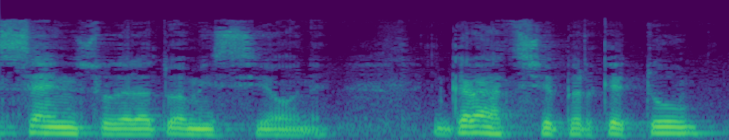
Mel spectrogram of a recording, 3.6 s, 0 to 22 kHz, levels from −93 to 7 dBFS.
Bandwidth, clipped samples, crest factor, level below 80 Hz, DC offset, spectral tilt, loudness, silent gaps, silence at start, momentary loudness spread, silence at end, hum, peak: 13.5 kHz; under 0.1%; 16 dB; -58 dBFS; under 0.1%; -6.5 dB/octave; -23 LUFS; none; 0 s; 11 LU; 0 s; none; -6 dBFS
